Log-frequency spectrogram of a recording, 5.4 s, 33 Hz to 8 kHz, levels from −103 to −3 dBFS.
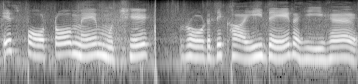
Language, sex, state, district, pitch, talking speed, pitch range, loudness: Hindi, female, Madhya Pradesh, Katni, 200 Hz, 100 wpm, 185-215 Hz, -12 LUFS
